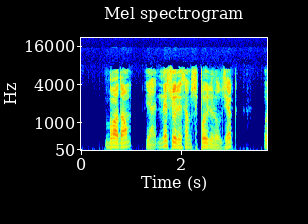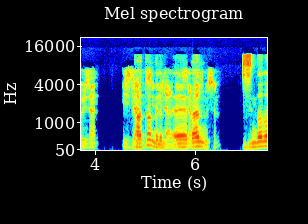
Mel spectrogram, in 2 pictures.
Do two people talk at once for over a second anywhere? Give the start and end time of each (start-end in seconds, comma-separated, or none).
4.8-6.3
